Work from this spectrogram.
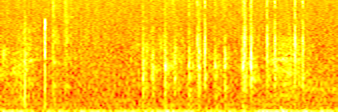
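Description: Fingers tap out a password on a computer keyboard, the keystrokes coming in quick uneven bursts with short pauses, close and clear with no talking.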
